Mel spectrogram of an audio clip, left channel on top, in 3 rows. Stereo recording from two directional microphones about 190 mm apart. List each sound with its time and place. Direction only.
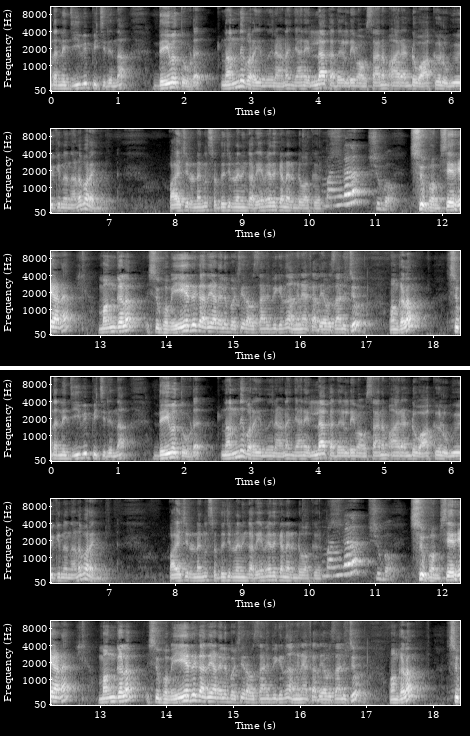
0.0 s a man's voice: 10° right (ahead or behind)
7.9 s a man's voice: 15° right (ahead or behind)
11.5 s a man's voice: 10° right (ahead or behind)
